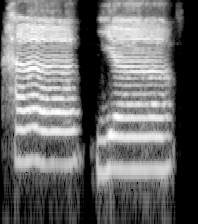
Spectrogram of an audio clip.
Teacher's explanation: Kemudian tambahkan alif menjadikan bacaan panjang sebanyak 2 harokat.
